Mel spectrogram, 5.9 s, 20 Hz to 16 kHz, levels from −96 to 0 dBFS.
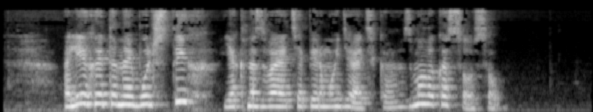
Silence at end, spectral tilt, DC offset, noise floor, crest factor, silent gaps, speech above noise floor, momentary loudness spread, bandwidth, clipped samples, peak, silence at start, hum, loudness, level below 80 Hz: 0.95 s; -3.5 dB/octave; under 0.1%; -65 dBFS; 14 dB; none; 50 dB; 15 LU; 11.5 kHz; under 0.1%; -2 dBFS; 0.25 s; none; -15 LUFS; -56 dBFS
